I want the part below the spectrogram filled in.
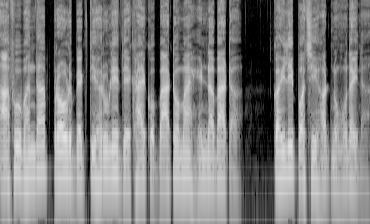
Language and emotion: Nepali, neutral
